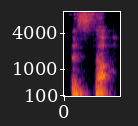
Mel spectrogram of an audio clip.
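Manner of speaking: British stop; stop demo. Shown as a demonstration. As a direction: stop said clean, no R. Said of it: "No suena la R".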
